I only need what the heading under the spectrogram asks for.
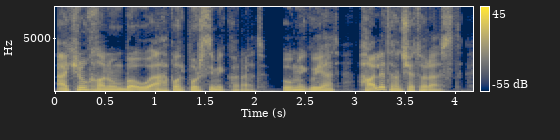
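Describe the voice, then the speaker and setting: A man's voice: sits low, sing-song, no echo, studio quality. A man giving scripted lesson narration, explaining step by step and prompting listeners to repeat after him. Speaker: English teacher narrating the course.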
